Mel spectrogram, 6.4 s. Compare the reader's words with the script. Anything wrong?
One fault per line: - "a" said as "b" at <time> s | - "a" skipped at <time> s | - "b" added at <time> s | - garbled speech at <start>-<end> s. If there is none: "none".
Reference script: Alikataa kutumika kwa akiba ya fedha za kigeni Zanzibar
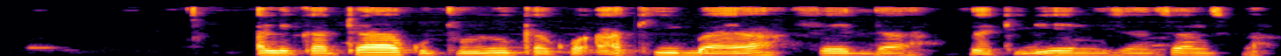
- "za" added at 5.5 s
